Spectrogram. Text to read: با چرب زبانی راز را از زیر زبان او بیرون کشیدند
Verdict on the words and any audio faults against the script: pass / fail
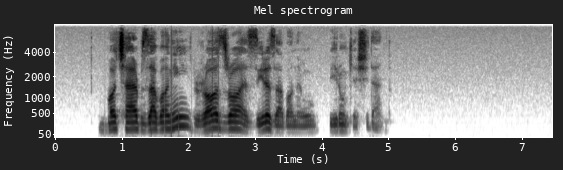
pass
